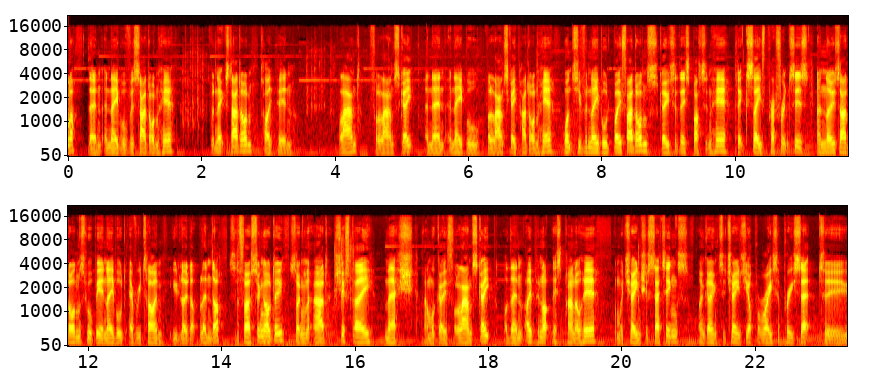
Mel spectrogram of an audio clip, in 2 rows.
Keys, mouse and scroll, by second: 14.0 shift+middle click, 15.7 shift+a, 19.3 click, 19.8-20.3 scroll up 4, 20.3-20.8 shift+middle drag, 21.5-22.4 drag.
